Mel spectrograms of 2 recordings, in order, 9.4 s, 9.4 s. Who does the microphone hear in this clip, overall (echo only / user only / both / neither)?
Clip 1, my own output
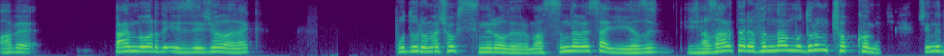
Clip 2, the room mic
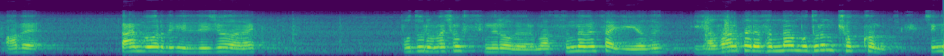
echo only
